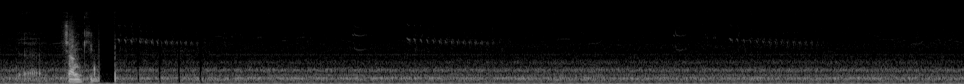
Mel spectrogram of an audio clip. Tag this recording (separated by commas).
Bird, Speech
